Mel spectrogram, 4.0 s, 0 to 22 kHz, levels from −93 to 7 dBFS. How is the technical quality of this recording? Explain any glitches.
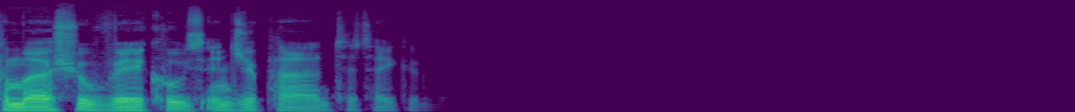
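No glitches to report; the speech fades out smoothly from around half a second to 1.69 s, with no click or hard edge where the fade ends.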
